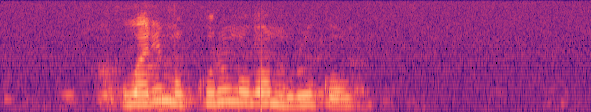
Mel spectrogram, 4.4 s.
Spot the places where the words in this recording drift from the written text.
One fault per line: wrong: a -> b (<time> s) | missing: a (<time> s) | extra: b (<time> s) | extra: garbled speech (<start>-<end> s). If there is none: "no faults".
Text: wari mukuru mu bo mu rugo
no faults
